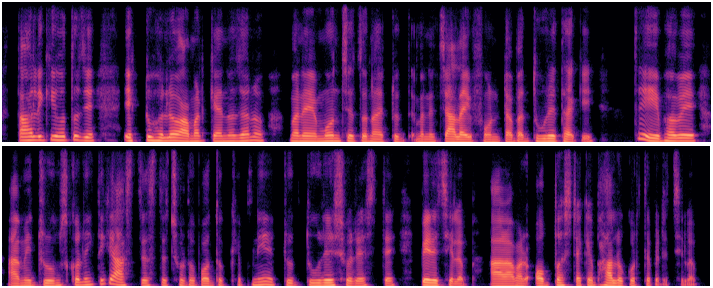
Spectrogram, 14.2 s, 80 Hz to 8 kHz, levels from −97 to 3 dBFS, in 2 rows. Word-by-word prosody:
তাহলে 205 +1 +3
কি 225 - 0
হতো 210 +2 0
যে 185 - +4 0.4
একটু 180 +3 -2
হলেও 180 +1 +4
আমার 155 +1 0
কেনো 155 0 0
যেন 180 +2 +1 0.4
মানে 155 -1 +3 0.2
মন 160 +1 +4
চেত 155 -2 0
না - - 0
একটু 135 - -6 0.2
মানে 135 -1 -3
চালাই 135 -2 +4
ফোনটা 130 0 -3
বা - - +2
দূরে 150 0 +4
থাকি। 130 - -2 0.5
তো - - -10 0.2
এভাবে 165 +1 +4 0.4
আমি 135 +2 0
doom 135 0 +1
scrolling 170 +2 -1
থেকে 225 +3 0
আস্তে, 155 - -8
আস্তে 145 0 -7
ছোট 145 -2 -4
পদক্ষেপ 140 +3 -3
নিয়ে 175 +2 0
একটু 160 -3 -5 0.2
দূরে 145 0 +4
সরে 130 -2 -1
আসতে 140 -2 -6 0.3
পেরেছিলাম। 140 -6 +4 0.3
আর 125 - +5
আমার 130 0 0
অভ্যাসটাকে 140 +1 0
ভালো 140 -1 +5
করতে 135 - -3
পেরেছিলাম। - - -10
150 Hz, 180 wpm, -24 LUFS, 135-165 Hz, 0.5 s, আর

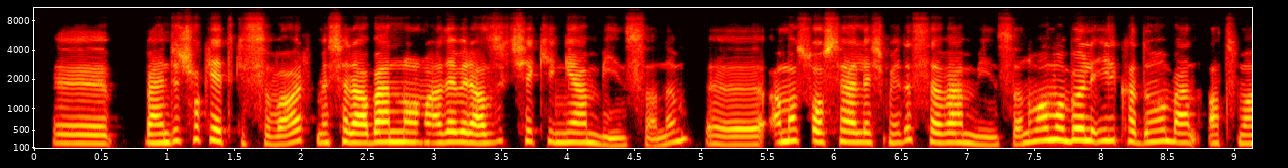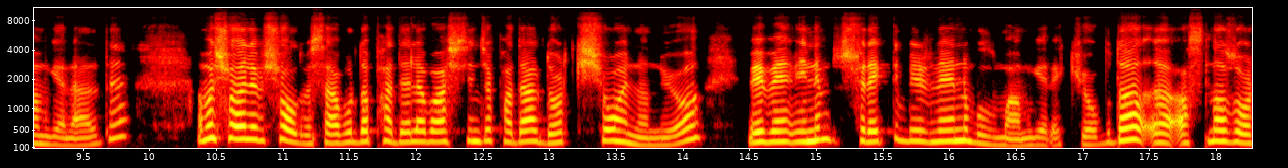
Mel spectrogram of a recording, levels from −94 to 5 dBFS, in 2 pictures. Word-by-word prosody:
Eee, 200 -1 -1 0.3
bence 215 +4 +1
çok 290 +2 -2
etkisi 195 -7 -2
var. 230 +8 +1
Mesela 215 0 +3
ben 235 0 +6
normalde 225 0 +2
birazcık 220 +2 +2
çekingen 225 -3 -1
bir 170 - -7
insanım, 165 - -6
ııı, 175 -1 -2
ama 250 +4 +3
sosyalleşmeyi 230 -3 0
de 275 - -2
seven 220 -5 0
bir 175 - -7
insanım 180 +7 -6
ama, 275 0 +4
böyle, 270 -2 +4
ilk 260 0 -4
adımı 240 +2 -2
ben 215 -1 0
atmam 195 -1 -4
genelde. 175 - -6 0.5
Ama 305 +4 +4
şöyle 295 -1 +5
bir - - -6
şey 280 +1 +1
oldu. 230 -4 -1
Mesela 205 +1 -1
burada 230 +2 -1
padele 240 -1 -1
başlayınca 245 +2 0
padel 245 0 0
4 220 +2 -3
kişi 260 - 0
oynanıyor 200 - -2 0.4
ve 230 +1 +6
be 235 0 +3
benim 250 +5 +3
sürekli 250 0 -1
birilerini 250 +1 +1
bulmam 160 -6 -5
gerekiyor. 165 +1 -9
Bu 220 - -12
da, 275 +2 +6
ııı, 215 -3 +1
aslında 245 +4 0
zor 225 -4 0
230 Hz, 165 wpm, -23 LUFS, 205-250 Hz, 0.5 s, ben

